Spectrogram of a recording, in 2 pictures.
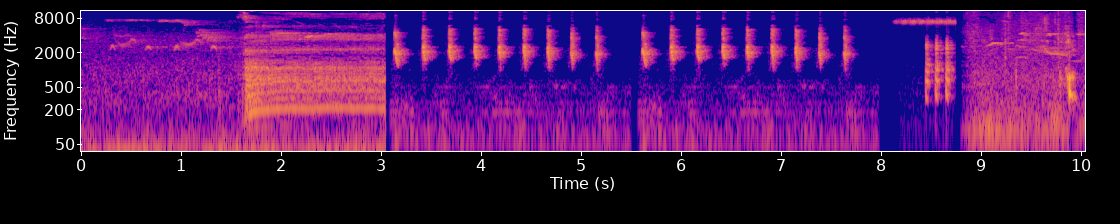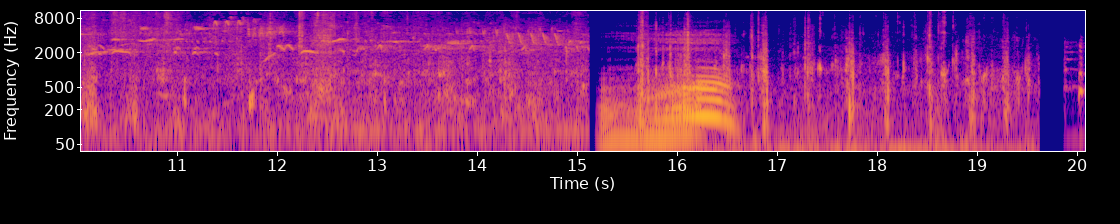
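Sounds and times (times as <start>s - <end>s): high animal chirps: 3.1s - 8.8s
bird chirps: 3.1s - 15.1s.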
